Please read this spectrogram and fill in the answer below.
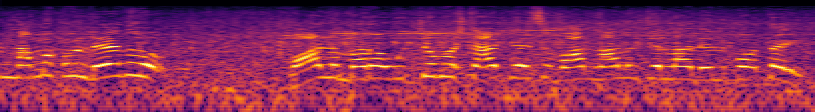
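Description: A man talking, with a steady low rumble of street traffic underneath.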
